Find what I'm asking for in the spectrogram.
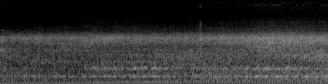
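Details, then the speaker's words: Toyota Corolla SR5 AE86 4A-C engine after head gasket repair; timing had been off by two teeth, now corrected; steady even idle with smooth low hum, no knocks or misses, runs as good as new. "the timing was off by like two teeth so fix that up and she runs as good as new so I'll just rev up for her hurry up as good as new"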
